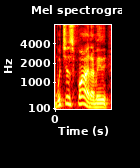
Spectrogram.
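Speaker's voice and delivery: ordinary delivery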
